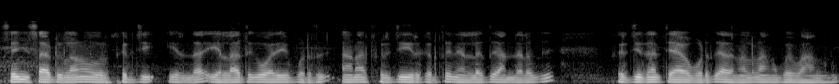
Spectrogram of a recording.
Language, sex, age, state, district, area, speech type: Tamil, male, 45-60, Tamil Nadu, Tiruvannamalai, rural, spontaneous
